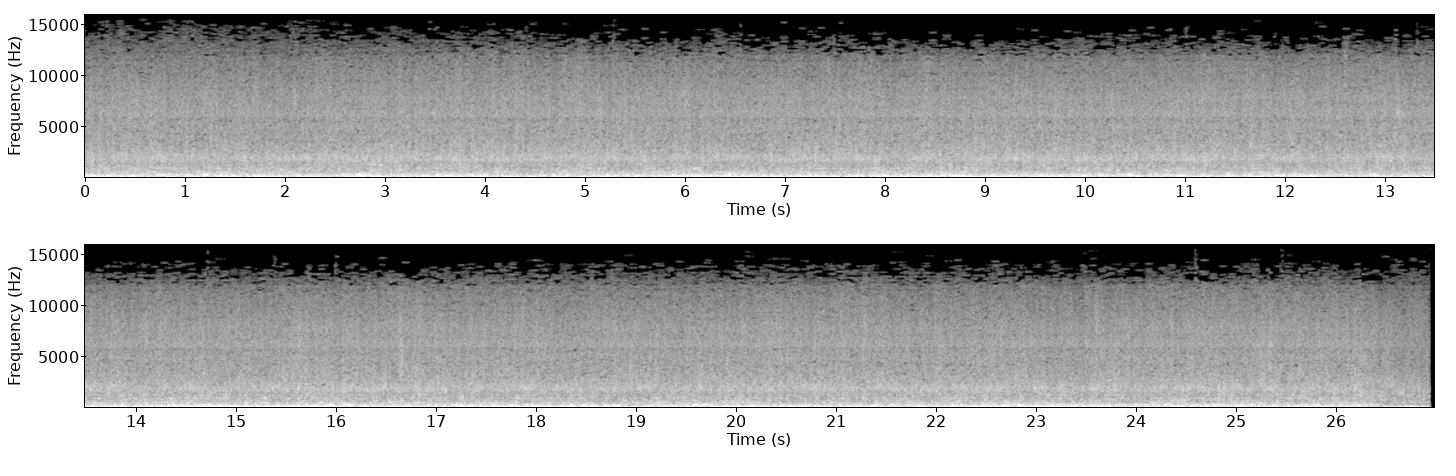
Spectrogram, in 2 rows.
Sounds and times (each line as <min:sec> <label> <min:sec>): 0:00.0 noises of water 0:26.9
